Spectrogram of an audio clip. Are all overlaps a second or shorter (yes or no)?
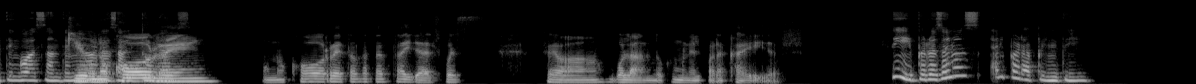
no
